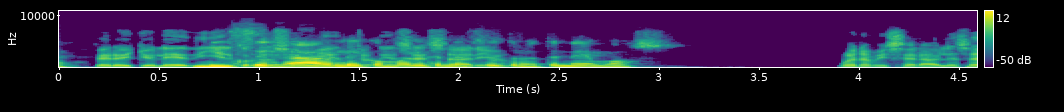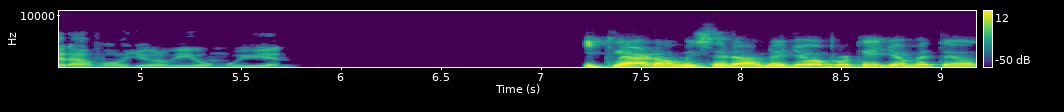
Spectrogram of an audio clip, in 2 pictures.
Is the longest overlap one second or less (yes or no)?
no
